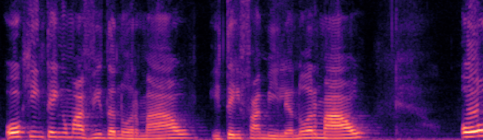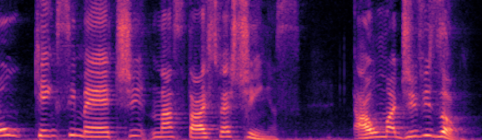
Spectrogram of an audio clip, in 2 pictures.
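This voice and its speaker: A woman's voice: on the high side, sing-song, takes it slowly. A middle-aged Brazilian woman hosting a political interview, speaking bluntly and indignantly in a conversational tone. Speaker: interview host. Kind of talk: political talk show interview.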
